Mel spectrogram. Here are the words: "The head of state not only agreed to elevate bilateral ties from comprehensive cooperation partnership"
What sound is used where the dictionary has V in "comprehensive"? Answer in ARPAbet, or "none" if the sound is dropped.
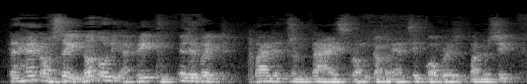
P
